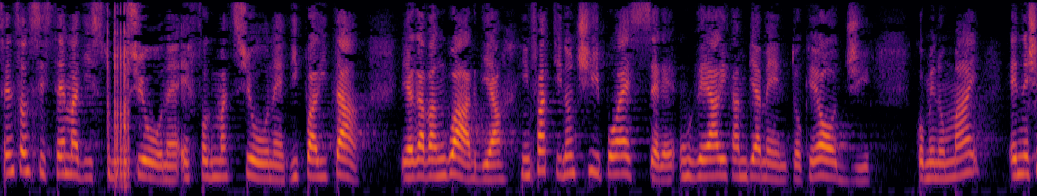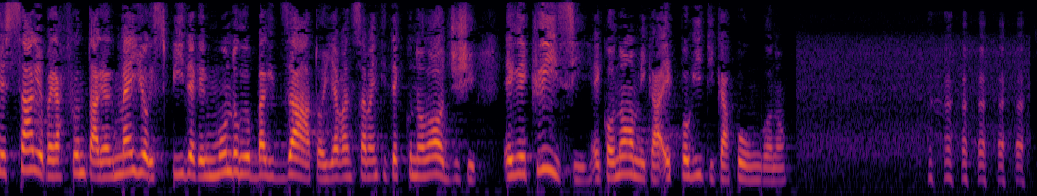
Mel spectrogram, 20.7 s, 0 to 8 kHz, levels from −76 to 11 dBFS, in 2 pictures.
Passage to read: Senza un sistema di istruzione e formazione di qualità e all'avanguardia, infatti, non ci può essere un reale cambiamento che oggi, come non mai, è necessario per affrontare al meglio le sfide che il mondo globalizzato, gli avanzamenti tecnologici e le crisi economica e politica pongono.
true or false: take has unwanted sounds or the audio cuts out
true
